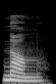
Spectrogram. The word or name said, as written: numb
